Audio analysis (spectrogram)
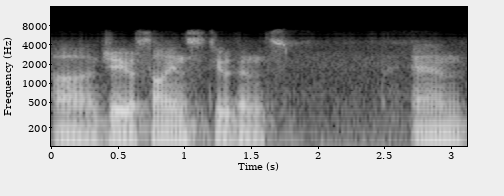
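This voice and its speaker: A man with a very deep, low voice talks fairly slowly in a flat monotone. There is audible room echo and noticeable background noise. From Egypt. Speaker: English teacher. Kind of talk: self-introduction video. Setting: webcam recording. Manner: halting, with fillers and repetitions.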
